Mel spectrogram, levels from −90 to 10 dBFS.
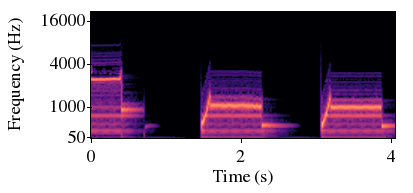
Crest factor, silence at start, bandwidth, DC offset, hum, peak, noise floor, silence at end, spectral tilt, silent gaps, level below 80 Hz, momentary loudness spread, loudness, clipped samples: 16 dB; 0 s; 5.4 kHz; under 0.1%; none; -2 dBFS; -72 dBFS; 0 s; -5.5 dB/octave; none; -50 dBFS; 11 LU; -17 LUFS; under 0.1%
